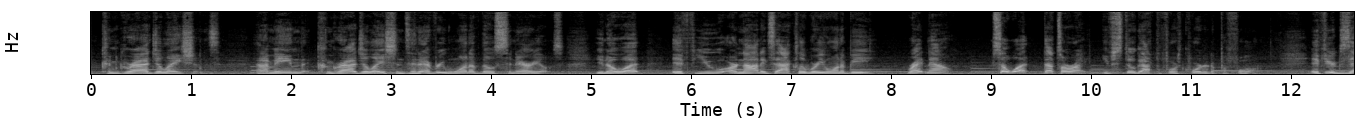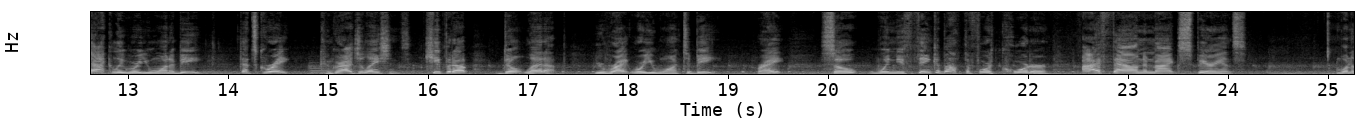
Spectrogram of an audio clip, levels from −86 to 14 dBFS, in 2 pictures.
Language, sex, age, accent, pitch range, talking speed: English, male, 30-49, American, 130-180 Hz, 185 wpm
